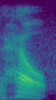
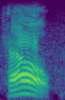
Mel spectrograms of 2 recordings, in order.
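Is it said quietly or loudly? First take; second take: quietly; loudly. First: It is said quietly. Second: It is said loudly.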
